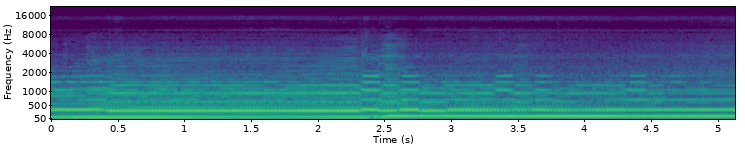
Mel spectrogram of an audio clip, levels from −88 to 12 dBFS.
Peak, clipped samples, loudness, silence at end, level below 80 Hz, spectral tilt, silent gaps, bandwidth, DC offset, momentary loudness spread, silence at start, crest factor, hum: -6 dBFS; under 0.1%; -17 LUFS; 0 s; -32 dBFS; -10 dB/octave; none; 5.8 kHz; under 0.1%; 2 LU; 0 s; 10 dB; none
